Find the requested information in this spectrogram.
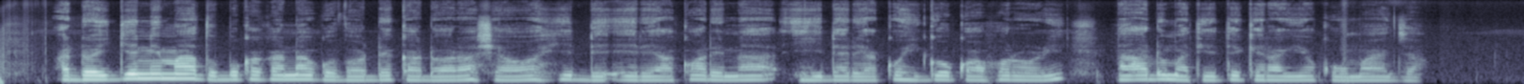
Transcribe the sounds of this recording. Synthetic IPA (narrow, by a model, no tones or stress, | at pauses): andɔiɡenemaːðobokaɣanaɣoðɔdɛkadɔɾaʃaɔɦideeɾeakwaɾenaihidaɾeakohiɡokwafɔɾɔɾinaːdomatetekeɾaɣjɔkomad͡ʑa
